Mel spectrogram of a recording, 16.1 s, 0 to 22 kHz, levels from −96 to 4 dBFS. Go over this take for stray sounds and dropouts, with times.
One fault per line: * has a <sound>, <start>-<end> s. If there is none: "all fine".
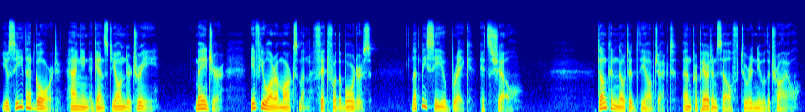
all fine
